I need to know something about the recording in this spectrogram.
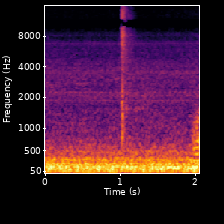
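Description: A golf club strikes a ball with a short click.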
